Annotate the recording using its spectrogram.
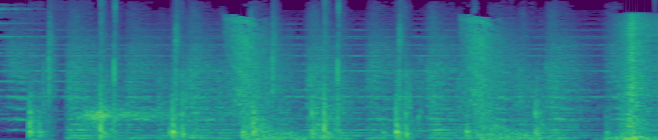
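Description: Background music with a sustained low bass, starting about a third of a second in and punctuated by repeated heavy percussive hits.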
